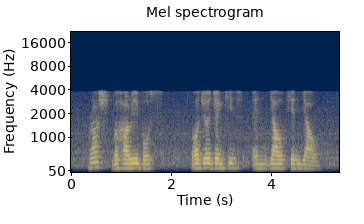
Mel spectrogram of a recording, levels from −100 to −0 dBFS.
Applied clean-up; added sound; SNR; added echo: none; none; none; none.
